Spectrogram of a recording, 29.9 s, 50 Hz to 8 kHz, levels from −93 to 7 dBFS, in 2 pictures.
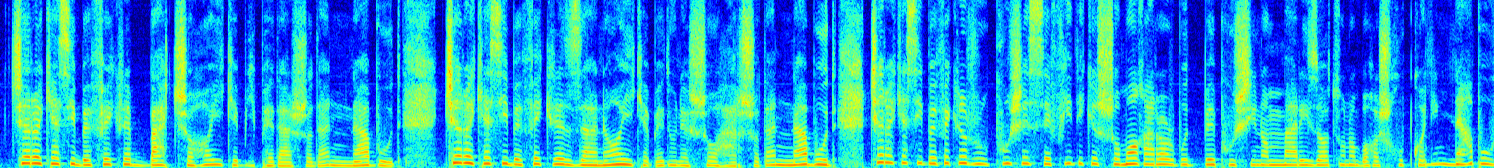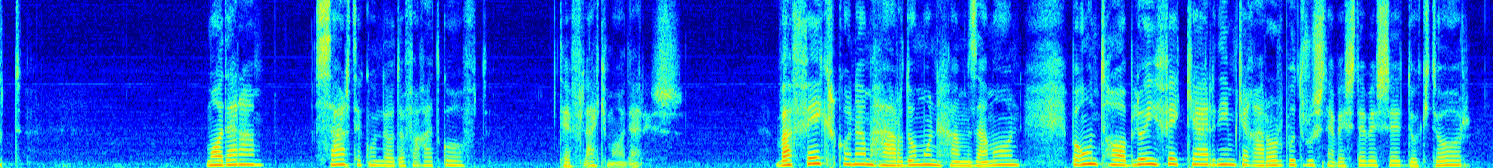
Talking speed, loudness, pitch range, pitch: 135 wpm, -23 LUFS, 195-245 Hz, 215 Hz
